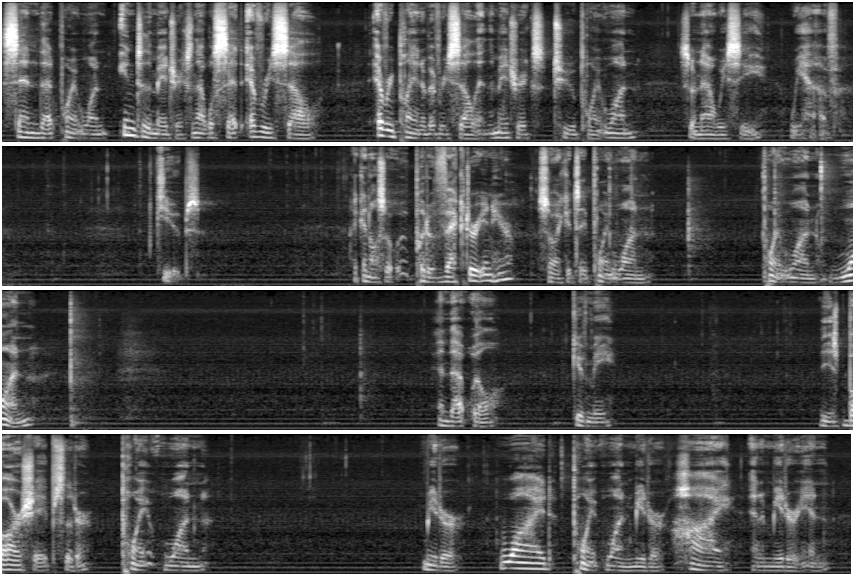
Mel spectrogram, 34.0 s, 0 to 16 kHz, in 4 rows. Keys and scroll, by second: 14.5 space, 16.2 space, 16.6 1, 17.6 super+j, 20.2 1.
